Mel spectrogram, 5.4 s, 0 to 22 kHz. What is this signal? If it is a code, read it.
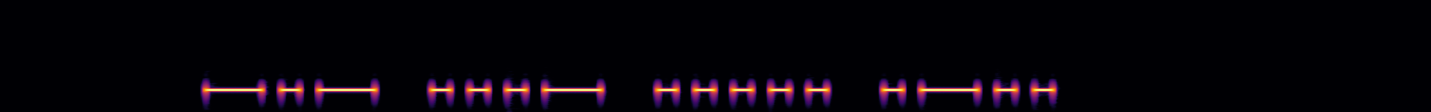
Morse code, heard as a keyed tone, about 17 wpm, 700 Hz. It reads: KV5L
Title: USA Call Signs - 4 Characters - Repeated 3x - 17wpm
